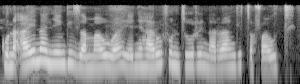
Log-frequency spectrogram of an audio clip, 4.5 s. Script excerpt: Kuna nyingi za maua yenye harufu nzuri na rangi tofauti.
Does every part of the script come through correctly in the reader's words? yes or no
no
